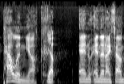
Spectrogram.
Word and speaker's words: Palahniuk: How is it actually pronounced? I don't know. Palahniuk. Palahniuk.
